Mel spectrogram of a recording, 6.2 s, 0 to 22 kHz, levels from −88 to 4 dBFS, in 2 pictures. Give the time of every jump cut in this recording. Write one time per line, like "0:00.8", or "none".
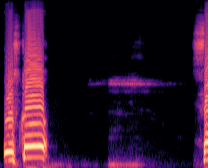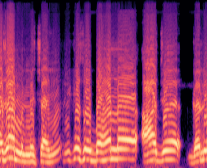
0:04.2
